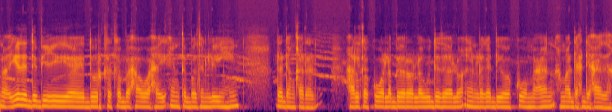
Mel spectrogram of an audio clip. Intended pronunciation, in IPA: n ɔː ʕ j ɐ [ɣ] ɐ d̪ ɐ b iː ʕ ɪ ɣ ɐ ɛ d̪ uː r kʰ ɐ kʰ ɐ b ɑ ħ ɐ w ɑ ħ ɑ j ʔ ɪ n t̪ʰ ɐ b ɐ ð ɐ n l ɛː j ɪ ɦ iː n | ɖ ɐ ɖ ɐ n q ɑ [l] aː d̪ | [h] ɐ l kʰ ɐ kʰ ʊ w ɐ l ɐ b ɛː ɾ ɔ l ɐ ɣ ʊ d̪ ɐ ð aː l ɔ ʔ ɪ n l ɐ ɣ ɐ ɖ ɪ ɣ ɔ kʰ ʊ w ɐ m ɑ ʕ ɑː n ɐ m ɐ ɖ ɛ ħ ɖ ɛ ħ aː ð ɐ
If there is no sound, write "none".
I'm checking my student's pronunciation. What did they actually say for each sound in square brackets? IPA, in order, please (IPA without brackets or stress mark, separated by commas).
ð, ɾ, h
